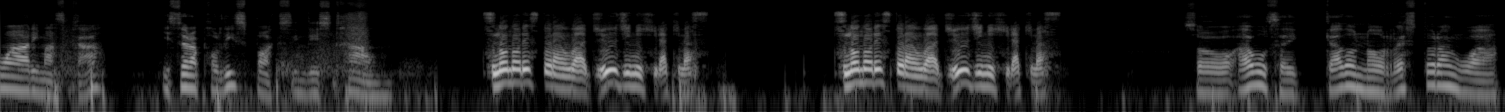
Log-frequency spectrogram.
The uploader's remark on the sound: I am sorry for the bad audio, this is a video/ podcast.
